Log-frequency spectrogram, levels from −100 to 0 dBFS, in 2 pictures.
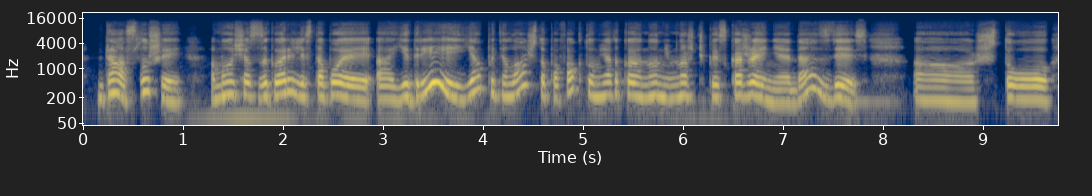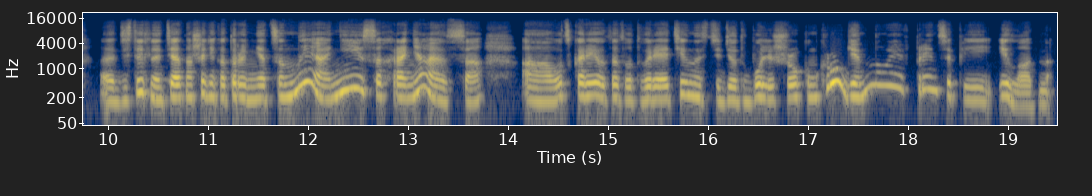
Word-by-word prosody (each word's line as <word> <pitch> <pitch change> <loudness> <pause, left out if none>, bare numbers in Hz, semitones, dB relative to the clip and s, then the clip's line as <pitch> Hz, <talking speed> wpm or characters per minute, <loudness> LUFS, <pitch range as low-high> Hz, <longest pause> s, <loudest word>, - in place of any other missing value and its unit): Да, 235 +2 +1
слушай, 185 - -2 0.2
а, - - -7
мы 220 +4 -2
вот 245 - -1
щас 235 -2 -1
заговорили 230 +3 +2
с 215 - -7
тобой 210 -4 +3
о 190 - -4
ядре, 215 - +5
и 200 - -1
я 260 - 0
поняла, 250 - -4
что 405 0 -4
по 200 - -6
факту 265 +2 -3
у - - -3
меня 230 +2 -2
такое, 235 -3 -1
ну, 220 +2 -3
немножечко 210 +1 -4
искажение, 205 -7 +1
да, 325 - -2
здесь. 195 -5 -1 0.4
А 175 -3 -6
что, 185 -1 0 0.2
э, 170 - -2
действительно 185 +5 -1
те 195 +4 +5
отношения, 210 +2 0
которые 205 0 0
мне 195 +1 -1
ценны, 210 - +1
они 275 - +3
сохраняются. 205 - +1 0.4
А, 170 -1 -3
вот 210 +5 -3
скорее 225 +1 +3
вот 200 0 -5
эта 200 -3 -2
вот 180 0 -6
вариативность 190 +2 0
идёт 180 0 -4
в 170 - -9
более 205 0 +1
широком 205 +2 -3
круге, 410 - +6
ну, 400 - -5
и 370 -3 -5
в 320 - -27
принципе 305 - -5
и 180 +5 -3
ладно. 130 -3 -6
210 Hz, 165 wpm, -23 LUFS, 185-235 Hz, 0.4 s, круге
